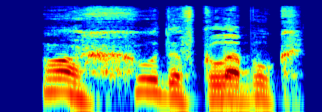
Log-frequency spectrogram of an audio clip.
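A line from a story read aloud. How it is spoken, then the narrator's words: Sigh. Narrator (Russian): вздохнула она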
